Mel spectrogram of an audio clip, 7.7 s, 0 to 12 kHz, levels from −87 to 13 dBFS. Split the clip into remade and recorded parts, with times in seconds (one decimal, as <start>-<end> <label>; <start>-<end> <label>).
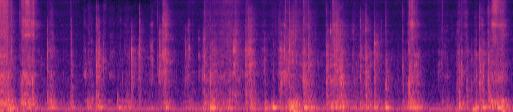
0.0-1.2 remade; 1.2-2.3 recorded; 2.3-7.7 remade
